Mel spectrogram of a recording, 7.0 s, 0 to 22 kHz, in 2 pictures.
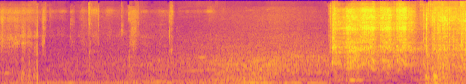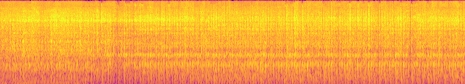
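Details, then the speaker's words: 2018–19 Suzuki Ravi engine, before repair: cranks and catches, then idles with a loud rough whirring and steady high whine from the timing belt area; worn timing belt tensioner bearing. "इसमें आवाज़ timing bearing की कैसे आवाज़ आ रही थी।"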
